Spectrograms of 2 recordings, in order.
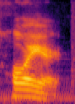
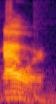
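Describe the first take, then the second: First: The vowel sounds like 'oy' in boy. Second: The vowel sounds like 'ow' in cow. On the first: This is the original German way. The speaker calls it right. "Hoyer in proper German pronunciation" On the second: This is how Americans say it. The speaker calls it wrong. "I believe Americans say Hauer"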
